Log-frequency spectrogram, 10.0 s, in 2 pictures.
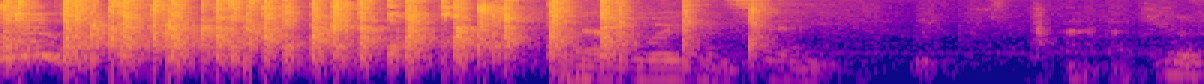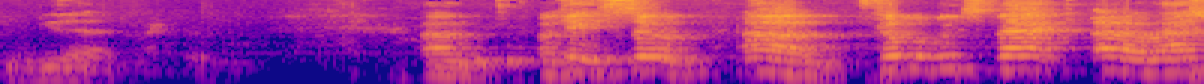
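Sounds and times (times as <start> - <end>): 
crowd applause: 0.0 - 2.6
speech: 2.4 - 3.6, 4.4 - 6.0, 6.8 - 10.0.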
